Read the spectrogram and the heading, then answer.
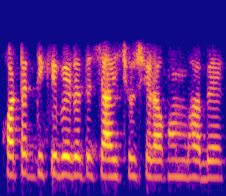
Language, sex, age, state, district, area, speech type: Bengali, female, 45-60, West Bengal, Hooghly, rural, conversation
